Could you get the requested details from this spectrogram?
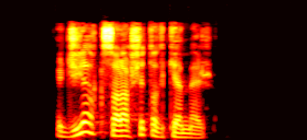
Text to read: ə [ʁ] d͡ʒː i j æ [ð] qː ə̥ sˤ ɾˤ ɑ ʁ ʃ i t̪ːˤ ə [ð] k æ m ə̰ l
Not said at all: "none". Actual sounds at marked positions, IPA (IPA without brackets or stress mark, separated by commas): none, ð, ð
